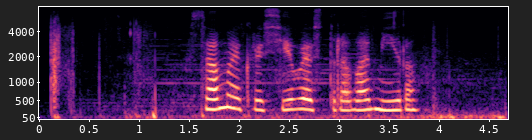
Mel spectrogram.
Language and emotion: Russian, neutral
